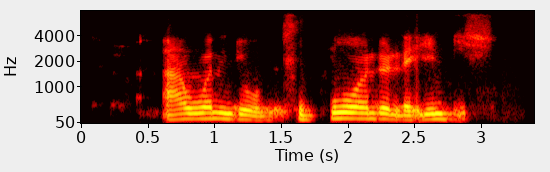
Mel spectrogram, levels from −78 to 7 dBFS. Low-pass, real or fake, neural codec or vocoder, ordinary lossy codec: 7.2 kHz; fake; codec, 16 kHz, 2 kbps, FunCodec, trained on Chinese and English, 25 frames a second; Opus, 16 kbps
